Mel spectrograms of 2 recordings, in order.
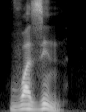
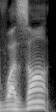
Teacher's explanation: Because voisin is feminine and adds an e, that nasal sound totally disappears and becomes a hard in, voisine.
